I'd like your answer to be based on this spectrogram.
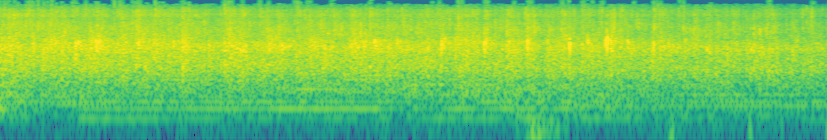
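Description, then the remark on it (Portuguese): A church audience applauds the name of Jesus during a sermon, a dense wash of many hands clapping at an even level for several seconds, with a faint low hum underneath and no talking over it. “Aplauda o nome de Jesus, vamos lá, exalte o nome dele.”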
